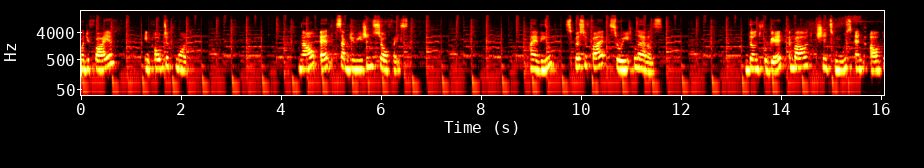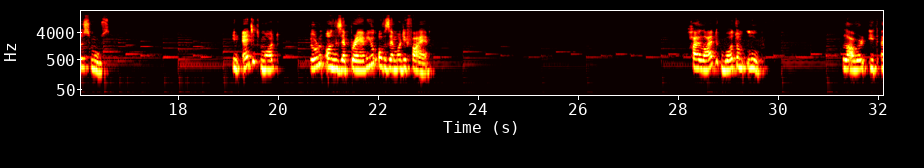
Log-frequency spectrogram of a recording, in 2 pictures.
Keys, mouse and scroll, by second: 1.2-3.3 drag, 3.4-8.2 drag, 8.7 click, 10.0 click, 13.4-15.0 right drag, 15.7 click, 18.0 click, 19.2 Tab, 22.7 click, 24.5 click, 24.9-27.2 middle drag, 24.9-25.5 scroll up 2, 27.9 click, 28.5 click, 28.7 click, 30.1-31.1 middle drag, 31.2 g.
